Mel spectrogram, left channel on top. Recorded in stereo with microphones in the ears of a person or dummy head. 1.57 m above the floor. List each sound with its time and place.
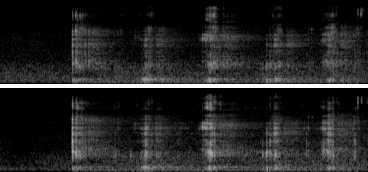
0.7 s chewing: 25° right (ahead or behind), 1.7 m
